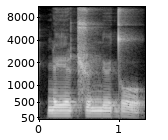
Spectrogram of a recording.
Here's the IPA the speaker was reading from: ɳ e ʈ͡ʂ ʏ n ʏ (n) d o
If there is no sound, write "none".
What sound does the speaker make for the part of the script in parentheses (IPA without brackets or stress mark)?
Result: none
